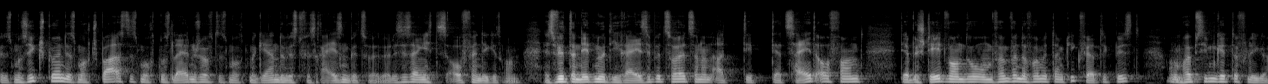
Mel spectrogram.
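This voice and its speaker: A man at a very fast pace on a very clean recording with a silent background. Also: medium pitch for a man, ordinary pitch variation. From Austria, Salzburg. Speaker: DJ and music producer. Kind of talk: casual chat.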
